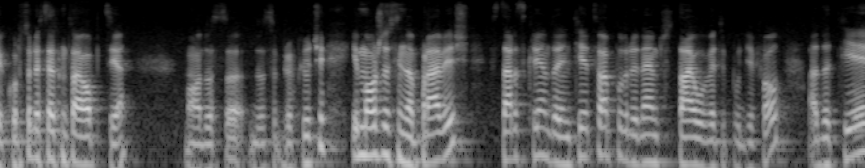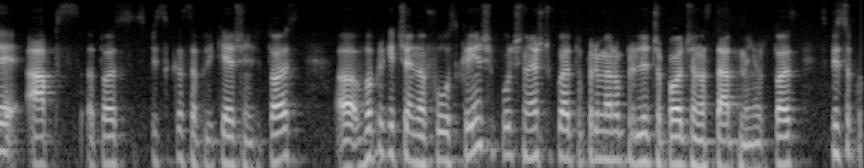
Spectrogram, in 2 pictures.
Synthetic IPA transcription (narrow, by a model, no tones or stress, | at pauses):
iəkuɾsoɾɛst̪ɛsnot̪vaɛɔpt̪sijə | mʔɔd̪ɐsə̰d̪ɐsɛpɾifklʲut͡ʃiimɔʒɛʒd̪ɐsinɐpɾaviʃ | st̪aɾt̪skɾinəd̪ɐnt̪iɛt̪vaɛpod̪ɾɛd̪ɛnɛt̪o̥st̪ajlˠovɛt̪ɛpod̪ifɛlˠt̪ | ɐ̰d̪ɐt̪iɛa̰pst̪ɔɛsspisə̥kəsɐplikɛʃɛnit̪ɛ̥t̪ɔɛst̪ | əvɤpɾɛk̬ʲit͡ʃɛnɐfulˠskɾinʃɛpolˠut͡ʃiʃnɛʃt̪o̥koɛt̪opɾimɛɾnopɾilit͡ʃəpɔvɛt͡ʃɛnɐst̪aɾt̪mɛnʲut̪t̪ɔɛs | spisək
